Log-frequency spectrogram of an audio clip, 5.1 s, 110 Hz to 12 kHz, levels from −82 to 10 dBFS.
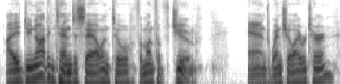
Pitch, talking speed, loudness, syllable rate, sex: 115 Hz, 190 wpm, -17 LUFS, 4.6 syllables/s, male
